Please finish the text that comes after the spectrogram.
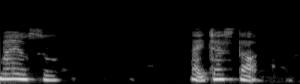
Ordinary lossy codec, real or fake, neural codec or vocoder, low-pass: none; fake; codec, 16 kHz, 4 kbps, FreqCodec, larger model; 5.4 kHz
